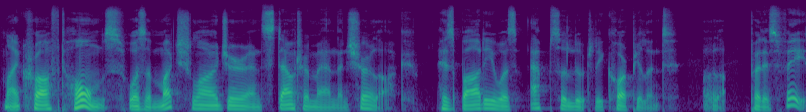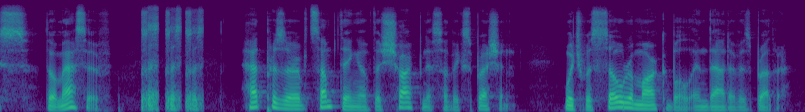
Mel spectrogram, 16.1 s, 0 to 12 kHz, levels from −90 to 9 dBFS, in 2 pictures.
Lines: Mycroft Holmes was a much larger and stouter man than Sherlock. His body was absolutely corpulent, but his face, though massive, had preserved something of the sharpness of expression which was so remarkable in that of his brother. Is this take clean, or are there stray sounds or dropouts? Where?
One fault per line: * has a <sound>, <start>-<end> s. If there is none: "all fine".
* has a laugh, 7.0-7.3 s
* has a laugh, 9.5-10.1 s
